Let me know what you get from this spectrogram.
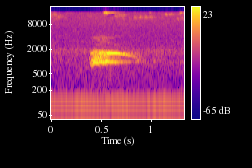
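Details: Single short, rasping fox scream in a forest, about half a second long and tailing off at the end, with a constant low hum underneath.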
